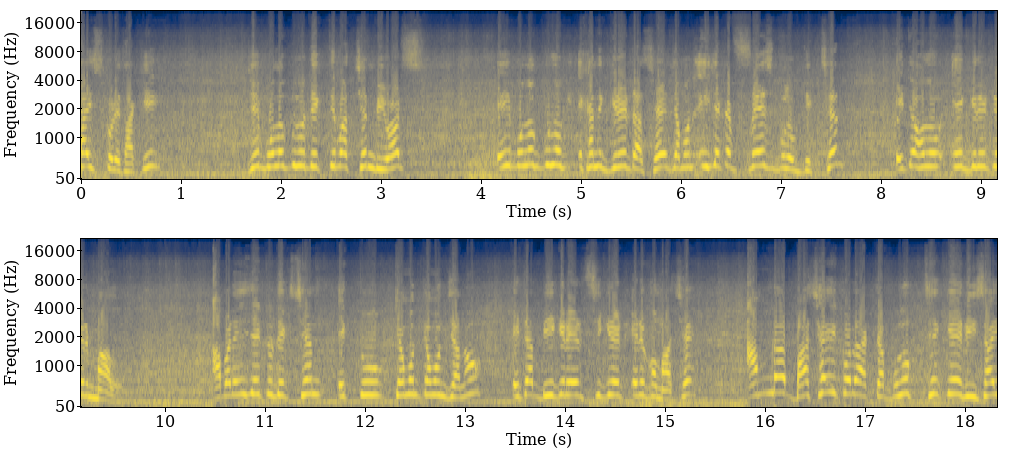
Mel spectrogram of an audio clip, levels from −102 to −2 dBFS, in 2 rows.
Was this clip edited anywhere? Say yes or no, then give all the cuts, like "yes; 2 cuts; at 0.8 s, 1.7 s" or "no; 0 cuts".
no; 0 cuts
